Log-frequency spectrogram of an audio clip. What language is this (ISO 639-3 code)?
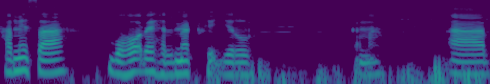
sat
